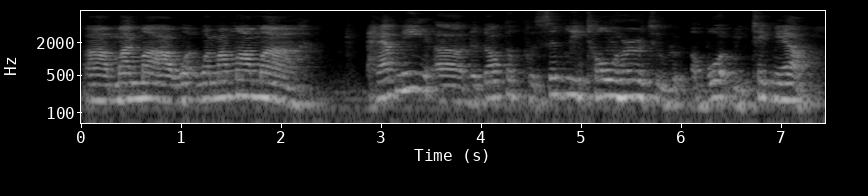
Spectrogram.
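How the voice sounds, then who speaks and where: A man's voice: high-pitched, lo-fi sound, a little hiss or hum. Man, echoey church hall. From South Vietnam. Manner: halting, many fillers, joking asides. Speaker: speaker giving a testimony. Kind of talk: church testimony talk. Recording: echoey hall, mic from far off.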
